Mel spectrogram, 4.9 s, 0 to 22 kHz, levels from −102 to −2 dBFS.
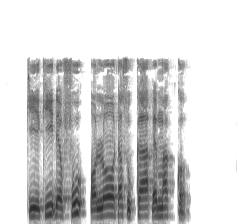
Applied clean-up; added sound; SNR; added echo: neural mask model DeepFilterNet 3.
